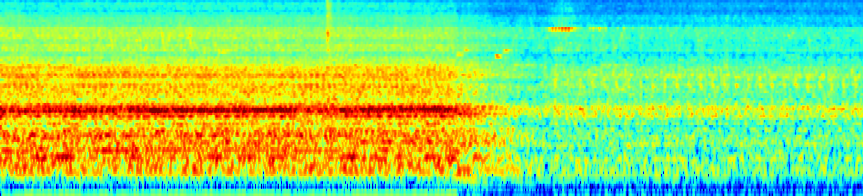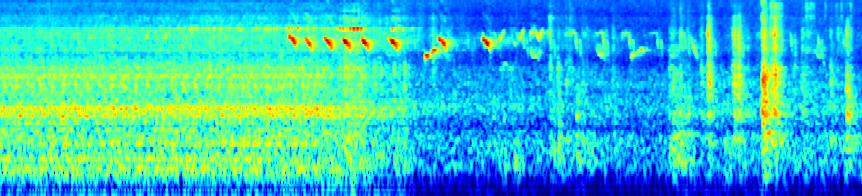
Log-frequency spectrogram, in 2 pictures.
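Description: Mini excavator's diesel engine running, dropping to a lower idle about four and a half seconds in, then shutting off about thirteen seconds in. Birds chirp as the engine dies away.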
